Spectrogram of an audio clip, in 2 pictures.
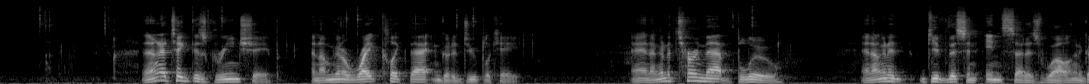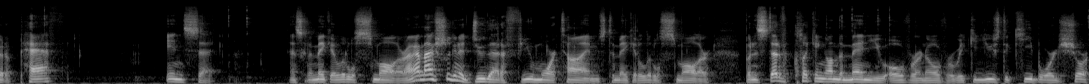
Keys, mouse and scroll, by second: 2.3 click, 3.7 right click, 4.7 click, 7.5 click, 11.4 click, 13.3 click, 19.5 click.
